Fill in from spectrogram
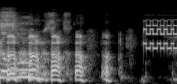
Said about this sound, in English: Please cue the cell phone music.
